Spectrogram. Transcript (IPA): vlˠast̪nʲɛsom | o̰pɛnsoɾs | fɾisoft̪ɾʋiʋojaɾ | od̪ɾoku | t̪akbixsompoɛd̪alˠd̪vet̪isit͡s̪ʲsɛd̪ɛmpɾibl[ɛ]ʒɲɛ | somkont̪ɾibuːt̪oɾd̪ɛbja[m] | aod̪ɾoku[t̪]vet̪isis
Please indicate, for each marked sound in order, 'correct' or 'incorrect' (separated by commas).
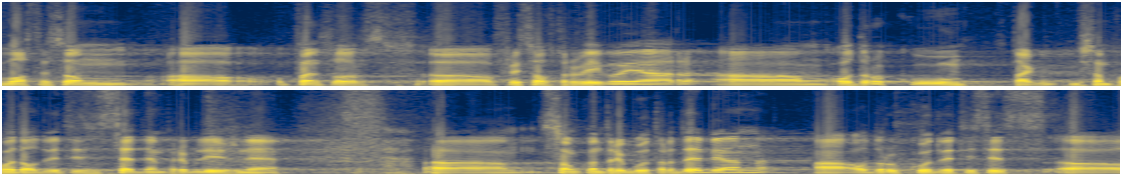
incorrect, incorrect, incorrect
